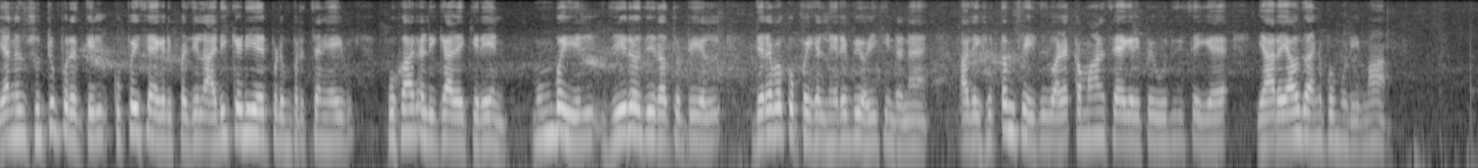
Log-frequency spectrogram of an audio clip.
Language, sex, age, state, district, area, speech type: Tamil, female, 60+, Tamil Nadu, Viluppuram, rural, read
